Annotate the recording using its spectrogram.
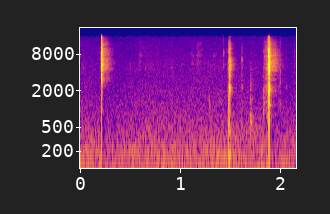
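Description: Three sharp metal clicks from an assisted-opening liner-lock folding knife being worked open: one about a quarter second in, then two close together near the end.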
